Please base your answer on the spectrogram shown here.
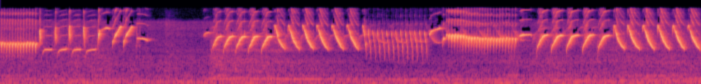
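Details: Pet canary song meant for training: a held whistle, quick repeated notes and rising sweeps, a brief pause, then fast descending phrases, a buzzy trill, a ringing rolling trill and more falling sweeps.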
